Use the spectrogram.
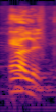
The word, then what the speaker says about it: Khalid: Yeah, Khalid. And the pronunciation is, he was trying to teach me the pronunciation. It's not the way that we usually say it. It's like a Khalid.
